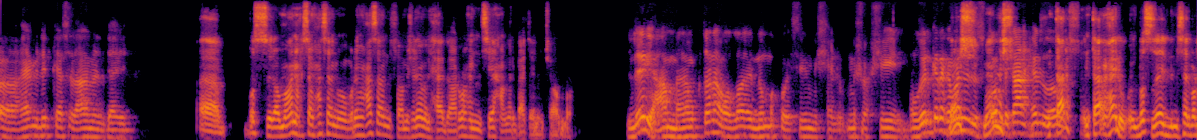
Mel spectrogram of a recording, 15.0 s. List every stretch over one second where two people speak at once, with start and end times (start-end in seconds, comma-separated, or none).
11.8-13.4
